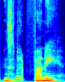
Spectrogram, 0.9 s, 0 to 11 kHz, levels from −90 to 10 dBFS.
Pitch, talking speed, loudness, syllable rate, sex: 285 Hz, 205 wpm, -15 LUFS, 5.2 syllables/s, female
